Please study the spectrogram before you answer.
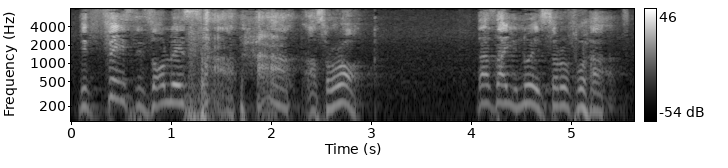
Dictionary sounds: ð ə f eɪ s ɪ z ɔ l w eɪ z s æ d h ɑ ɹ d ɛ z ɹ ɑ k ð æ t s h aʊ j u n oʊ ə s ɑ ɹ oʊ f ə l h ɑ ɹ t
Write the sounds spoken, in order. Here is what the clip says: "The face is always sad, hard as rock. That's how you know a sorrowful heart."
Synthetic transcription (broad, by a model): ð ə f eɪ s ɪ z ɔ l w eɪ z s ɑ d h ɑ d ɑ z ɹ ɑ k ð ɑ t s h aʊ j u n oʊ ə s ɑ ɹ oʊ f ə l h ɑ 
